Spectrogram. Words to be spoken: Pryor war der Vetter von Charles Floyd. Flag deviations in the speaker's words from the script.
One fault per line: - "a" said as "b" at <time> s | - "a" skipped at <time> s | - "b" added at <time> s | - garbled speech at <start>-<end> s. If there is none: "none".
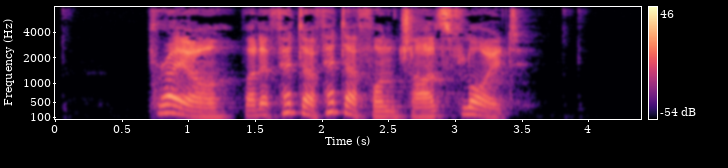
- "Vetter" added at 1.9 s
